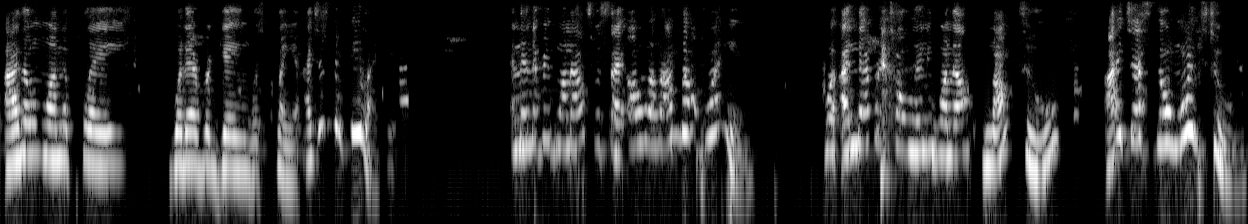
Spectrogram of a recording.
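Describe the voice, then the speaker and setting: A woman's voice: sits high, dry recording, low-quality recording. A woman from Barbados, a guest speaking reflectively in an interview and often asking "right?". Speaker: guest, nonprofit CEO. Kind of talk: conversational interview.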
